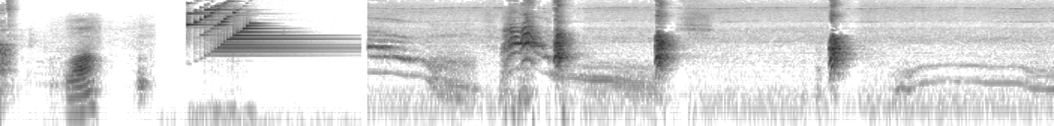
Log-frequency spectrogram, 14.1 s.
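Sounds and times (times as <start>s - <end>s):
rising chime: 2.5s - 4.9s
cat yowling: 4.9s - 5.8s, 6.6s - 7.8s
dog barking: 7.0s - 7.7s, 8.7s - 9.1s, 11.0s - 11.4s.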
